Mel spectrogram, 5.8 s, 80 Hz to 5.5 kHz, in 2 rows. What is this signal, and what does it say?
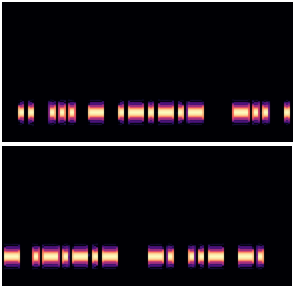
Morse code, heard as a keyed tone, about 25 wpm, 630 Hz. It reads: IST. DA. NUN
